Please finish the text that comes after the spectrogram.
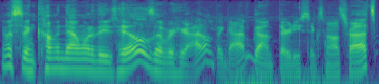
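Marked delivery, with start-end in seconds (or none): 0.0-1.9 excited. Real, not acted. Excited at the 36 mph top speed.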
